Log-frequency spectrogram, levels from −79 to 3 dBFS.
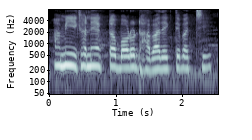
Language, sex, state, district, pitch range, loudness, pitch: Bengali, female, West Bengal, Alipurduar, 220-255 Hz, -15 LUFS, 235 Hz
